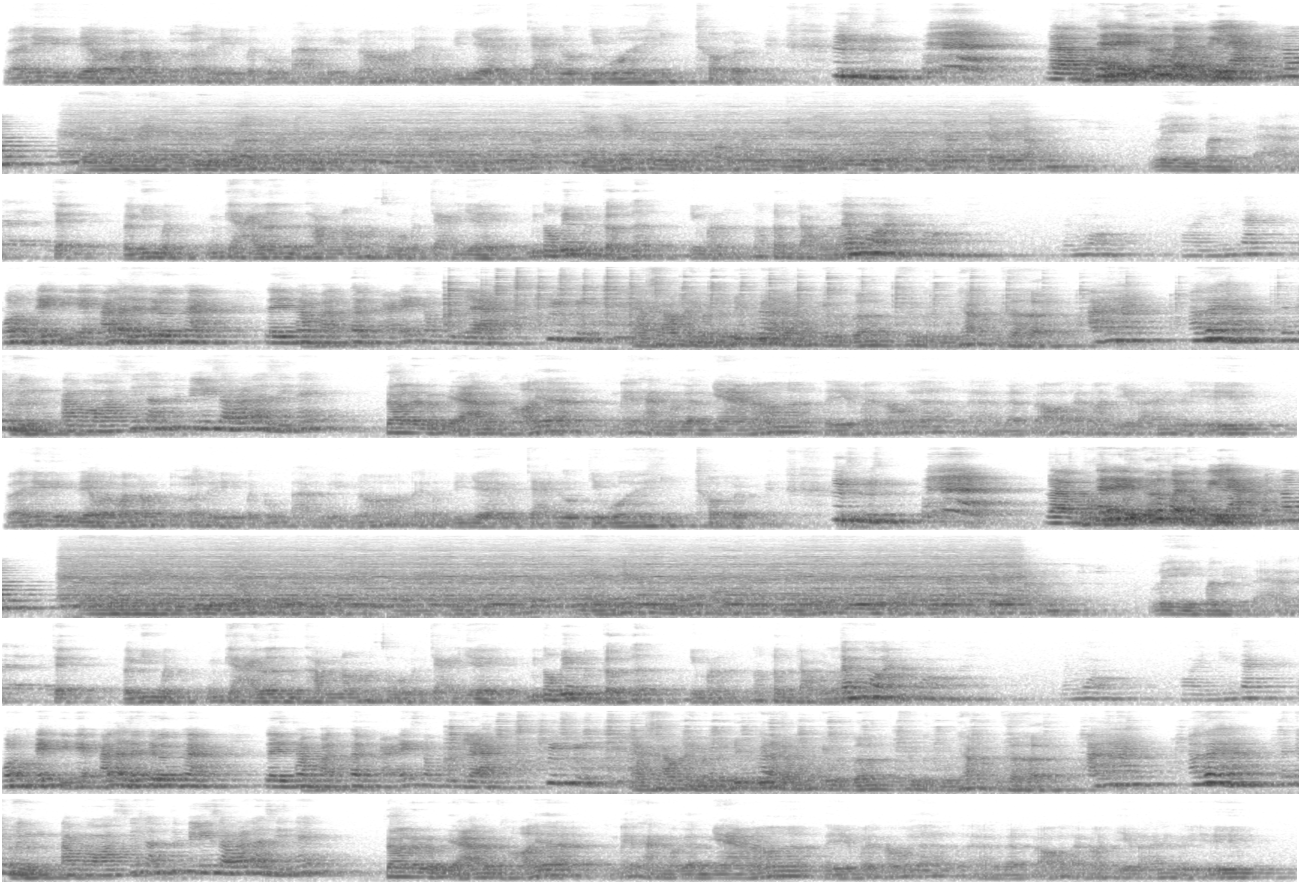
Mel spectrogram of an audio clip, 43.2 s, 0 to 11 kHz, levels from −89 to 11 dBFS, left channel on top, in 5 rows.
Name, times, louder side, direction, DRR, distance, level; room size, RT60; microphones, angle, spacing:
voice 1, 0.0-4.9 5.3-5.8 6.4-6.5 7.1-8.2 9.1-15.7 16.3-17.3 17.6-17.7 18.1-21.6 21.9-23.0 27.9-28.2 30.1-33.0 34.6-34.8 37.1-42.8, right 1 dB, 5° right, -3 dB, 0.4 m, -34 dB
voice 2, 5.5-6.6 6.9-8.7 15.6-15.7 17.2-17.7 21.0-21.1 22.9-23.8 24.3-24.7 25.1-25.6 25.9-29.2 29.6-31.3 33.2-33.5 33.8-36.7, equal, 55° right, -10 dB, 0.9 m, -28 dB
sound 1, 9.0-15.5, right 4 dB, 70° right, 0.4 m, -34 dB
sound 2, 28.3-28.4 28.9-34.6, left 2 dB, 80° left, 0.7 m, -45 dB
4.1 x 2.3 x 3.5 m, 0.94 s
head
